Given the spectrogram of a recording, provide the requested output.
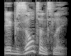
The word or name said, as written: exultantly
